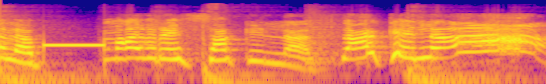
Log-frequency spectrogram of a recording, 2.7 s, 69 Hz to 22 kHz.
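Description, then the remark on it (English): A single short electronic phone message notification beep, a steady clear tone lasting a fraction of a second, sounds near the start, followed by overlapping voices talking. Messages arrive after Argentina's historic 2-1 loss, from Argentine friends living abroad. “After a historic 2-1 loss for Argentina, my phone blew up.”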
